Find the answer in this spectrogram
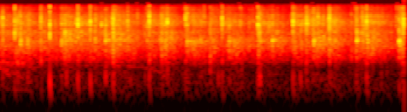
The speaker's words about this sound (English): Hey, before you have a seat, let's applaud God. Let's applaud him like with some enthusiasm.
